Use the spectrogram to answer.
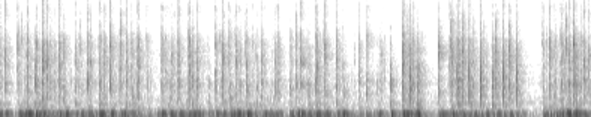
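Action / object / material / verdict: tap / plastic membrane computer keyboard / plastic / none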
